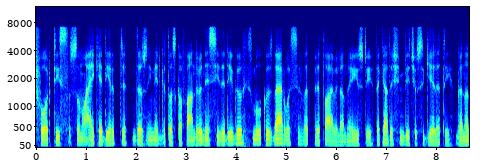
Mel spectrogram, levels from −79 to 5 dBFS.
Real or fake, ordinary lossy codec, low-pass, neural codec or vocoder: fake; Opus, 64 kbps; 7.2 kHz; codec, 16 kHz, 0.3 kbps, FocalCodec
